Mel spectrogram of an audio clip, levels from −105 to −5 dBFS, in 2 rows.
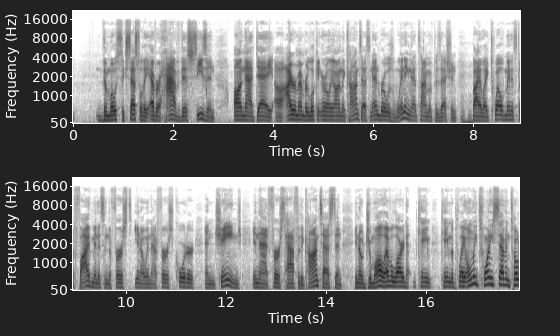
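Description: No technical faults are audible anywhere in the speech recording.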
